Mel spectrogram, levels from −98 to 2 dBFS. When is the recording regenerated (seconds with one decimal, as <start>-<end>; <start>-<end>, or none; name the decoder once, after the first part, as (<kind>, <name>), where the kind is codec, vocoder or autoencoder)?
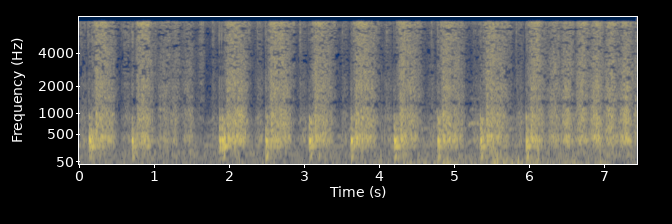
none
